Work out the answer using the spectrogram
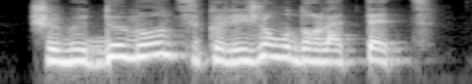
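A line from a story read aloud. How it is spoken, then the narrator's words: Grumbled. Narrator (French): grogna Tiern Watchover à Harry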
